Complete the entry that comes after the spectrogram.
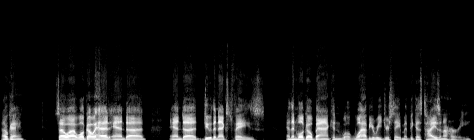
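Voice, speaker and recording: A man's voice: on the high side, normal speed, bright, forceful tone, clear, resonant tone, no room sound. A man casually hosting a comedic ceremony on a livestream. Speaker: host of a comedic mock-church livestream.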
